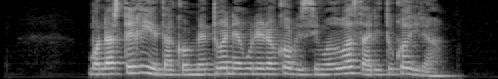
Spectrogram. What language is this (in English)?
Basque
